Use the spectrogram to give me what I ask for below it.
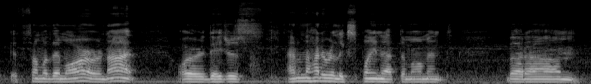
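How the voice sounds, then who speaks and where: A man vlogging in a casual monologue to camera, halting and rambling as he searches for words. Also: mid-range voice, a little mellow, slight background noise.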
